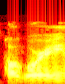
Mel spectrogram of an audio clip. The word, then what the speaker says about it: Paul Gori: Facebook, they can just look up my name, just Paul Gori, and you'll see my...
